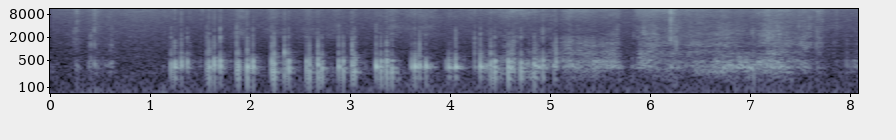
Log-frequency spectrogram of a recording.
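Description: Long nails tap and scratch along the top edge and flap of a medium, hollow, beige smooth-leather MK envelope purse. A quick, uneven run of soft, hollow, low-mid taps gives way to a quieter, continuous scratching rasp in the last few seconds.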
